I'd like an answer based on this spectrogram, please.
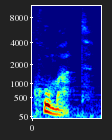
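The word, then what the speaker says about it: Kmt: to be precise then the correct and most likely pronunciation in ancient Egyptian specifically in classical Egyptian is kumat kumatu nominative kumata accusative and kumati oblique genitive now let's discuss this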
